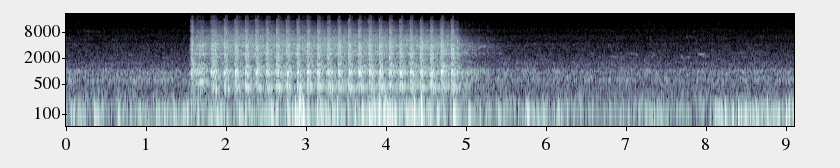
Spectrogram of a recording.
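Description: Starter cranks the engine in a quick even whirr for about three seconds, then stops without the engine firing; crank, no start.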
